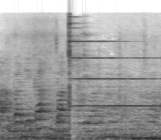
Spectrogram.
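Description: A desk service bell struck once about a second in, then ringing on with a clear, steady ring: a contestant hitting the bell to buzz in and answer first.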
